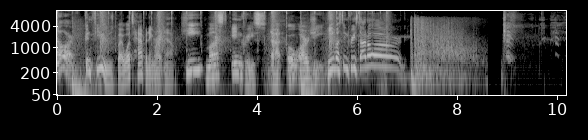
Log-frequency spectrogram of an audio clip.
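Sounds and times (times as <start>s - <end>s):
speech: 0.6s - 7.6s, 8.9s - 9.2s
sharp second blast: 7.1s - 8.5s
loud roaring explosion: 7.1s - 8.6s.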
